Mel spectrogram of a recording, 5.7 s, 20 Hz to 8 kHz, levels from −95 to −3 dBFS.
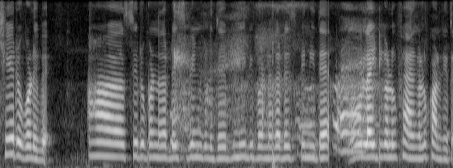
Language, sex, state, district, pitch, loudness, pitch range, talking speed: Kannada, female, Karnataka, Mysore, 220 Hz, -25 LUFS, 210-230 Hz, 115 wpm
